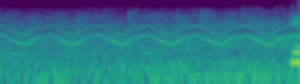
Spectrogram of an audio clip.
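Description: Emergency-vehicle siren in a fast up-and-down yelp, about three sweeps a second.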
